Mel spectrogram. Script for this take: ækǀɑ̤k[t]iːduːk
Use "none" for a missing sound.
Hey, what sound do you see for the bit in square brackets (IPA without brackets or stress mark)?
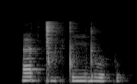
t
